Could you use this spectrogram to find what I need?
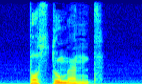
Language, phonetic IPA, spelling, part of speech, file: Polish, [pɔˈstũmɛ̃nt], postument, noun, Pl-postument.ogg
